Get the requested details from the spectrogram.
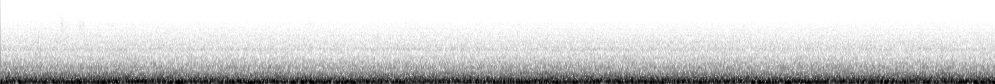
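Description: A jet engine roars steadily with a deep, rumbling hum inside an airliner cabin.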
